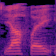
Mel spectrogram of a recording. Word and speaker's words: Yahweh: Sometimes pronounced Yahweh in English, but that's not his name.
